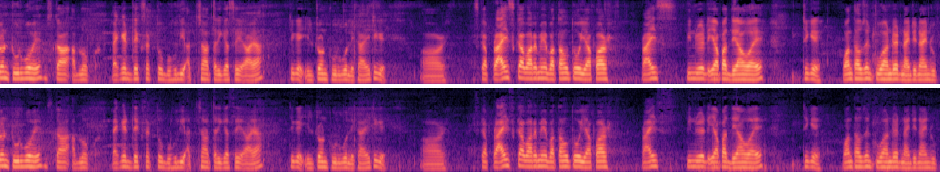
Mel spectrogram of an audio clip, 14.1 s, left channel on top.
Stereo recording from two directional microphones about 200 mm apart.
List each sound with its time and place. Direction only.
0.0 s speech: 25° left (ahead or behind)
